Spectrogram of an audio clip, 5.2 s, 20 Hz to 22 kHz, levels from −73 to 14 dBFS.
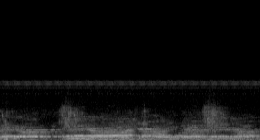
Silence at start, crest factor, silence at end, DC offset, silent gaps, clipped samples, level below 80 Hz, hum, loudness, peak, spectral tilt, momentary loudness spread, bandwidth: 0 s; 14 dB; 0 s; under 0.1%; none; under 0.1%; -54 dBFS; none; -25 LUFS; -10 dBFS; -5.5 dB/octave; 7 LU; 10 kHz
